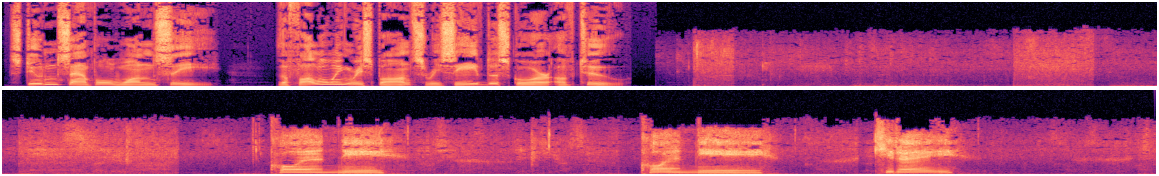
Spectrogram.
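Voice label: japanese conversation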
